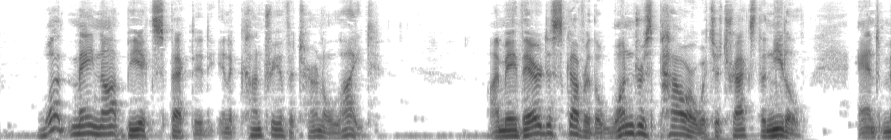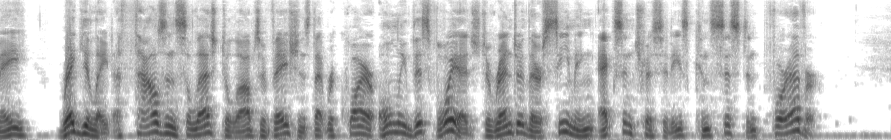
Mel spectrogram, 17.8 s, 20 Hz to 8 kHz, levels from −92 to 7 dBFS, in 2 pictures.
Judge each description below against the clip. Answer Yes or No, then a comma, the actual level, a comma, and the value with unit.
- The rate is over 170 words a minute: No, average, 140 wpm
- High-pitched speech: No, low, 130 Hz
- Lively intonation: Yes, wide, 5.8 semitones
